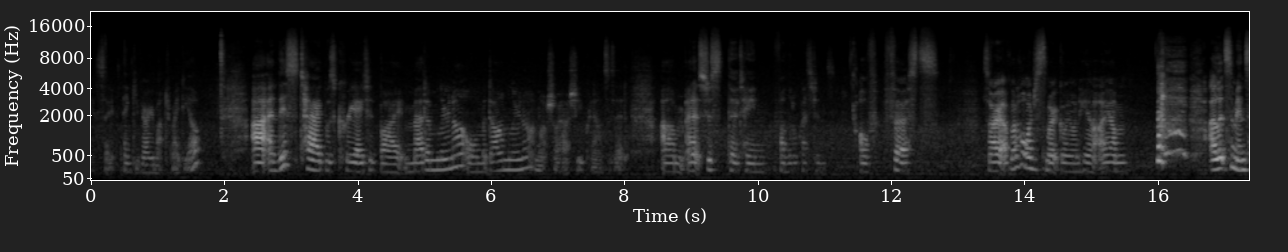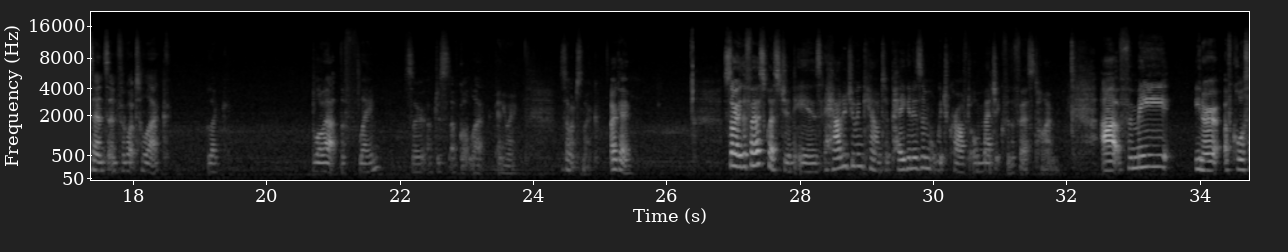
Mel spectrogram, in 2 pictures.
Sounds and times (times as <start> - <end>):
Speech: 0.0 - 1.7, 2.3 - 12.7, 13.4 - 19.4, 20.7 - 23.8, 24.4 - 25.5, 26.9 - 34.7.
